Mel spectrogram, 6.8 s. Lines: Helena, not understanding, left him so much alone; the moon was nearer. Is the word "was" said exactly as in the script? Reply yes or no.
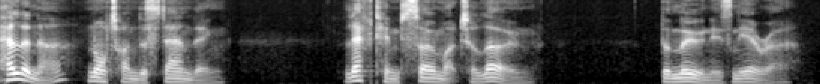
no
